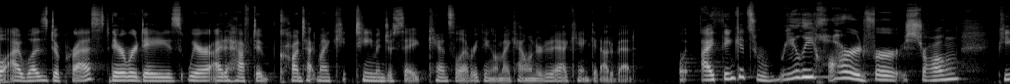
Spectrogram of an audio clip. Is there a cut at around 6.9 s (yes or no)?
yes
